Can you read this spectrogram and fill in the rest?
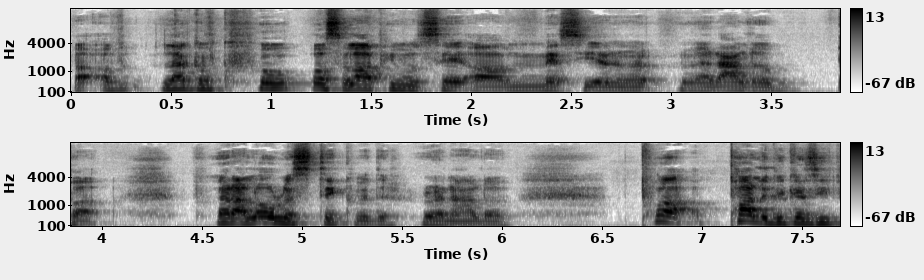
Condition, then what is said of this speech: Stuttering. Due to my stammer, it's quite tough and I just can't seem to say it properly, so I can try my best.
